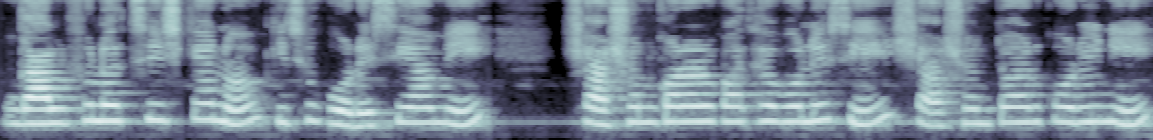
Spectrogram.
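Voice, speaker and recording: A woman's voice: high-pitched, fairly even intonation, unhurried, slight background noise. A woman reading an audio story, voicing a stern, commanding young man who scolds his younger sister. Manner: sharp, scolding.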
